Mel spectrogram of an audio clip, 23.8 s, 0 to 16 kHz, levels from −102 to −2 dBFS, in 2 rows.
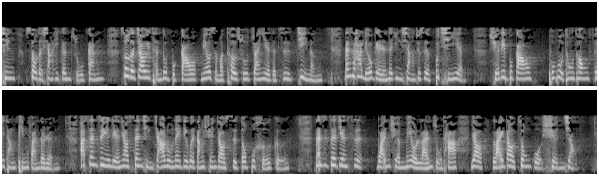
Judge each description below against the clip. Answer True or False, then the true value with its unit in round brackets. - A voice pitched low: False (225 Hz)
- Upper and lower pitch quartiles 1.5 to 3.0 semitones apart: False (3.5 semitones)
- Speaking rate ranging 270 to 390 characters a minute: False (240 characters per minute)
